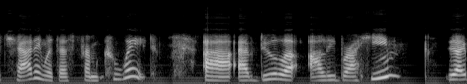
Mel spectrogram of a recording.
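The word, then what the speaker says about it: Abdullah Alebraheem: tonight is actually chatting with us from Kuwait abdullah al ibrahim did i pronounce it right did i get it yes dr.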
